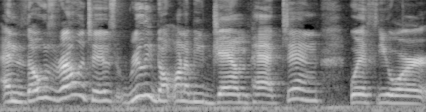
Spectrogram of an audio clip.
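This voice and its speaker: A woman with an American accent has a bright, sharp tone, and the room echo is audible. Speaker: spiritual practitioner vlogger. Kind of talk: casual talk to camera. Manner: fast; informal, many fillers.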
